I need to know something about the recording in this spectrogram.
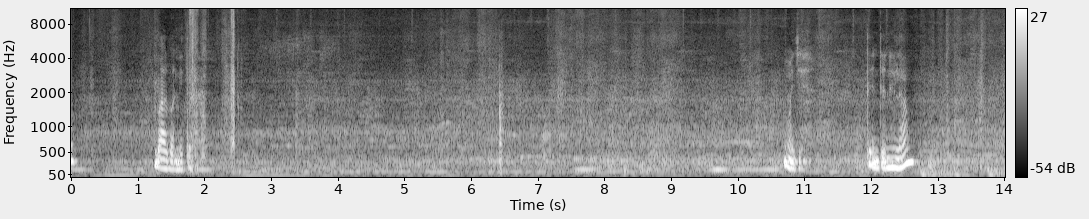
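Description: A crochet hook softly pulls yarn through stitches.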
